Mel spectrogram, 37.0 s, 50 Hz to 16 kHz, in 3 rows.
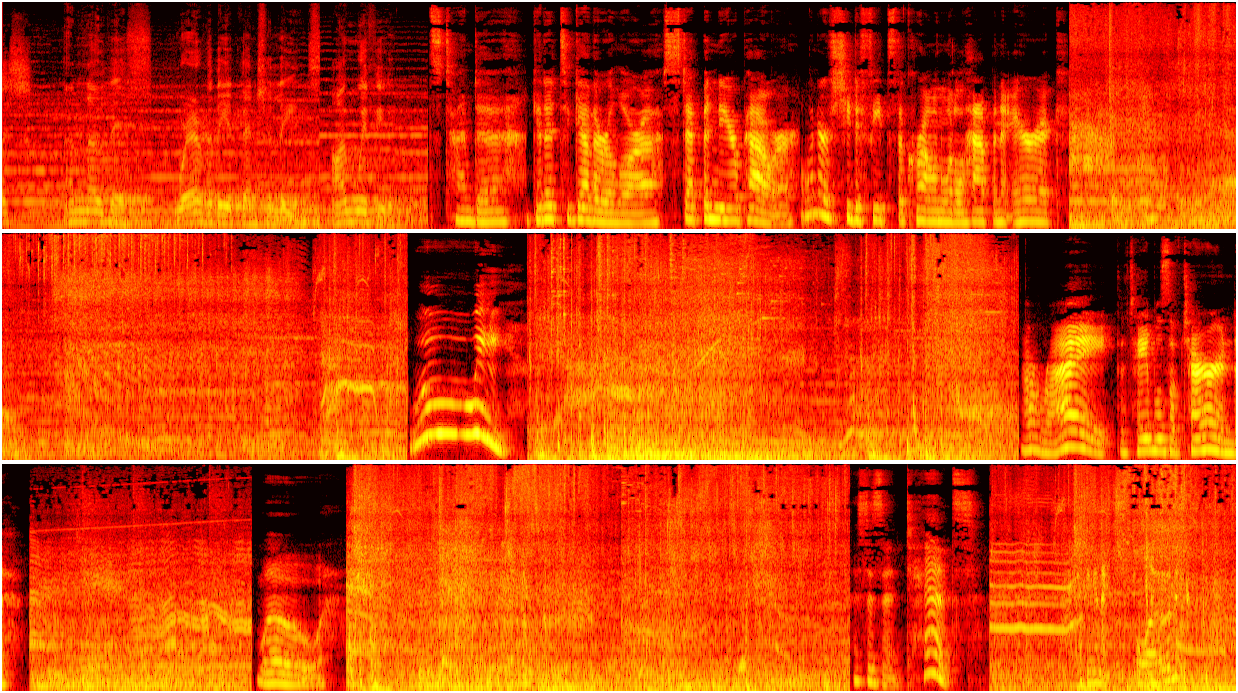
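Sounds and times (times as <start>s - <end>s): crashing magic energy blast: 28.2s - 33.2s.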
